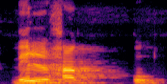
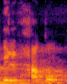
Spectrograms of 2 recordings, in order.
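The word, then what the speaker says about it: بِالْحَقِّ: Kalau kita berhenti di sini, maka untuk kata alhaqnya kita tekan dulu baru kita pantulkan. Jadi tasdidnya dulu kita baca baru pantulannya qof kita keluarkan. Bilhaqqu. Begitu caranya. Jangan sekedar bilhaqu gitu ya. kan ada tasdidnya jadi beda cara bacanya bilhaqqu gitu gitu ya kalau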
